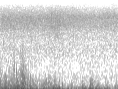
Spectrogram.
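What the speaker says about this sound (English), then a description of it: "it's very windy, the rain's coming down pretty quick" Steady wind buffeting a microphone during a cold, rainy storm on an exposed ascent, a low rumbling roar with gusty surges that rises and falls throughout.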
